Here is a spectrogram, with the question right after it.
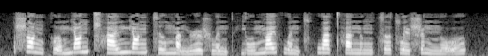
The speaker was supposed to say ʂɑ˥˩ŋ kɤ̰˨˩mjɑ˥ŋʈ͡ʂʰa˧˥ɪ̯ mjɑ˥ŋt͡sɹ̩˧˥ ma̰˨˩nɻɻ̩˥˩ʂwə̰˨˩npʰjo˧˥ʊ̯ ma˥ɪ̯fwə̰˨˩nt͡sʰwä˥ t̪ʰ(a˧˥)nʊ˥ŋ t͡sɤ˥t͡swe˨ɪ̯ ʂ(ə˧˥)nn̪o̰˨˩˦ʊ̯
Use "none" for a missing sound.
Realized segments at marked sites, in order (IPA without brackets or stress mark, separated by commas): a˥, ə˥˩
